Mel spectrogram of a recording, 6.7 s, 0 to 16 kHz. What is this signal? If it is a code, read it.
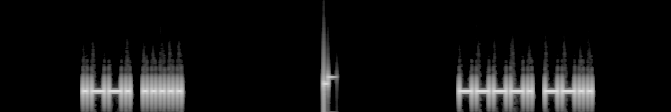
Morse code, heard as a keyed tone, about 28 wpm, 700 Hz. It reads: P5 9Z
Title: Single-Letter Single-Number 28wpm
